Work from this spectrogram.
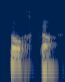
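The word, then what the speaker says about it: Tochter: 그런데 얘 같은 경우는 자, 발음 토흐터거든요. 토흐터.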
